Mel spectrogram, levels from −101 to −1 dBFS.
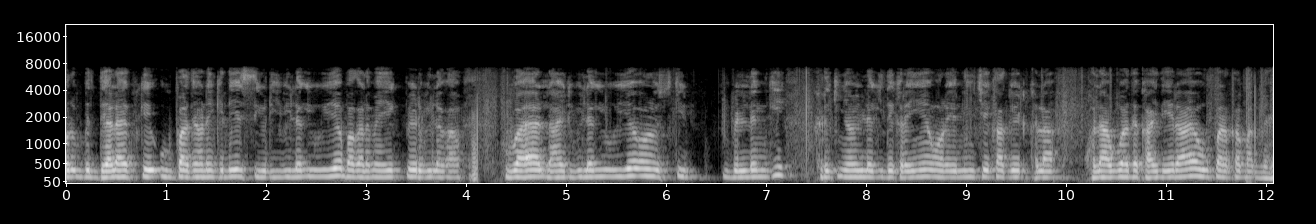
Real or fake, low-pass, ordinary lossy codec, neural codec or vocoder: fake; 7.2 kHz; none; vocoder, 22.05 kHz, 80 mel bands, Vocos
